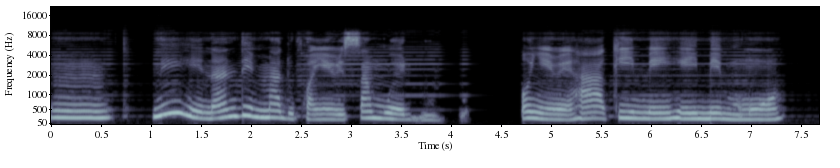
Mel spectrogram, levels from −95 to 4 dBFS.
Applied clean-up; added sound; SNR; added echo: neural mask model RNNoise.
